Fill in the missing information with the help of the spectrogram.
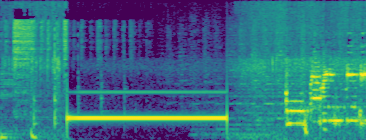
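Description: A steady, loud telephone dial tone holds for about two seconds, then cuts off. After a brief pause, a quick series of higher-pitched keypad dialing beeps follows as a phone number in Colombia is dialed.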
